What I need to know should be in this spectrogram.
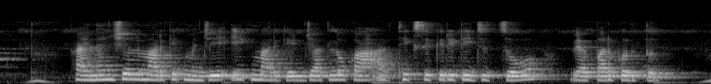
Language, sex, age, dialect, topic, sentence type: Marathi, female, 56-60, Southern Konkan, banking, statement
